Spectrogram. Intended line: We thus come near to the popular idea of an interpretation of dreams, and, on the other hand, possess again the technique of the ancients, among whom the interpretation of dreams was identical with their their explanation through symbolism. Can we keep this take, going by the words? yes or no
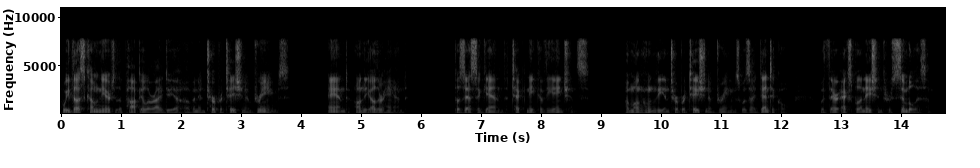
no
